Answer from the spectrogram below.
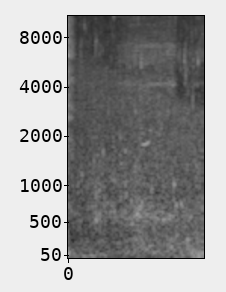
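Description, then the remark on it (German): A muffled underwater whoosh, like diving beneath the surface, with a steady, dense rush of bubbling water and low rumble filling the whole moment, no voices. “Gut, wir tauchen schon mal ab.”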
